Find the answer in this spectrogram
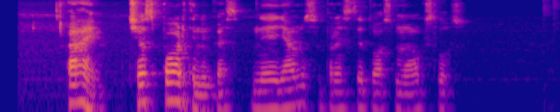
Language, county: Lithuanian, Klaipėda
